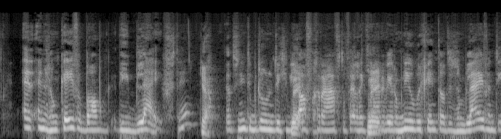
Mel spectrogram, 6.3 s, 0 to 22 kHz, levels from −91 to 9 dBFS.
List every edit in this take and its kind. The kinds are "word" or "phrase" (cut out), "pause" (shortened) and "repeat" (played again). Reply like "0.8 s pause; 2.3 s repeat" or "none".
none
